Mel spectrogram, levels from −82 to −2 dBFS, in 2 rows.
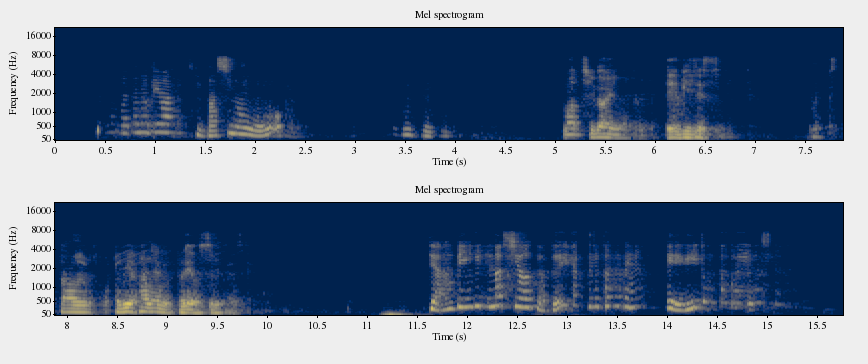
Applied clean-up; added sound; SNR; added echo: neural mask model DeepFilterNet 3.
